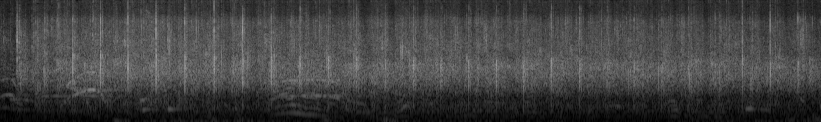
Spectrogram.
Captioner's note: applause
